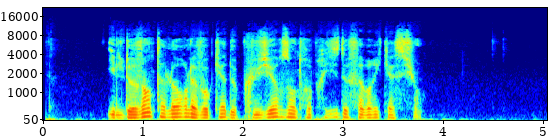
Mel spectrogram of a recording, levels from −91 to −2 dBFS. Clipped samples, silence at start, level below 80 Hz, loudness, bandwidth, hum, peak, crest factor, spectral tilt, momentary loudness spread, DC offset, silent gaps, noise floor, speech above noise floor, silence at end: under 0.1%; 0.05 s; -48 dBFS; -23 LUFS; 12 kHz; none; -6 dBFS; 20 dB; -4.5 dB/octave; 9 LU; under 0.1%; none; -61 dBFS; 38 dB; 1.2 s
